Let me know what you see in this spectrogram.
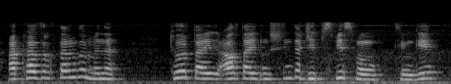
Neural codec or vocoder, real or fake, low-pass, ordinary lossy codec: none; real; 7.2 kHz; none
